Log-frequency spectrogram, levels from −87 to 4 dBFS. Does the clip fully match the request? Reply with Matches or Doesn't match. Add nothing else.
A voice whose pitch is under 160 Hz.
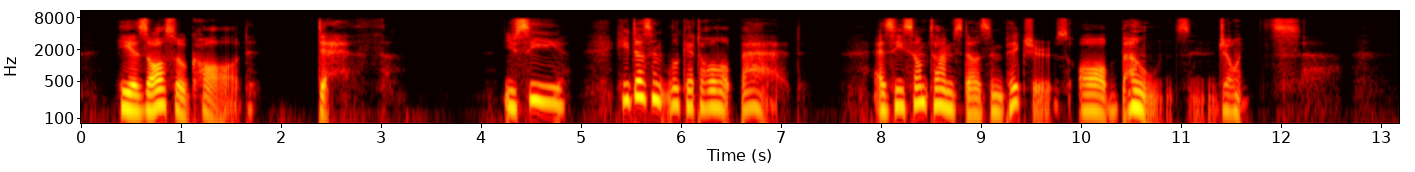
Doesn't match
